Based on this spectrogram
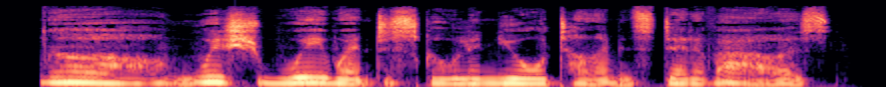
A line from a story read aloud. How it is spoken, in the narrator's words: sighed Anton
